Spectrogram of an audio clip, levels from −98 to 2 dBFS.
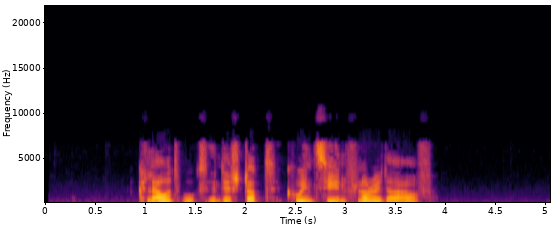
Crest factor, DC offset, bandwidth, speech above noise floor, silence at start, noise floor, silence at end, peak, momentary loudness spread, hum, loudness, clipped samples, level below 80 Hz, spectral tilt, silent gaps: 22 dB; under 0.1%; 7.2 kHz; 53 dB; 0.95 s; -73 dBFS; 1.2 s; 0 dBFS; 11 LU; none; -21 LUFS; under 0.1%; -56 dBFS; -5 dB/octave; none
